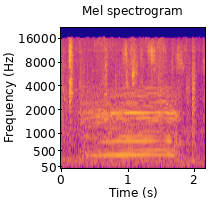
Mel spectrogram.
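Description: A single drawn-out calf moo, steady, sounding for over a second against the low background hum of a cattle barn, with no talking.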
